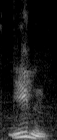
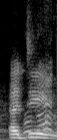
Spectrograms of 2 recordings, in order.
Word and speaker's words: Edin: McMillan, who has coached Eden. Nicholas from Edin. Sweden. Yeah. You're going to pronounce it Eden so you can get it to rhyme with Sweden, but I think it's actually We're all there.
